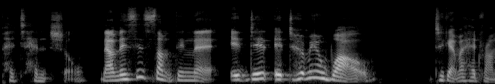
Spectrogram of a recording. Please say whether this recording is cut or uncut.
cut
